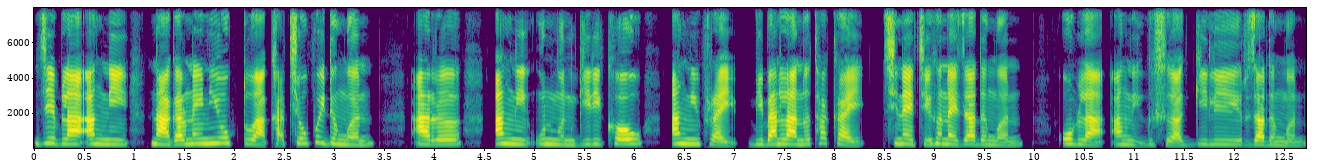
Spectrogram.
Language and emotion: Bodo, sad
